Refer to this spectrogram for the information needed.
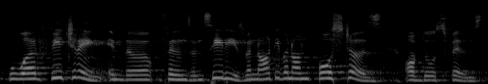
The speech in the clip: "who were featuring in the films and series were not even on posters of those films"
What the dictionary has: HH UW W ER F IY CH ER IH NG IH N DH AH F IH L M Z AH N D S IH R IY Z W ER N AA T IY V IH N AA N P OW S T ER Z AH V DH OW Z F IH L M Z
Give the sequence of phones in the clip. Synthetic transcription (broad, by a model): HH UW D F IY CH ER IH NG IH N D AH F IH L M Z AH N D S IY R IY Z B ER N AA T IY V IH N AA N P OW S T ER Z AH V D OW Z F IH L M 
